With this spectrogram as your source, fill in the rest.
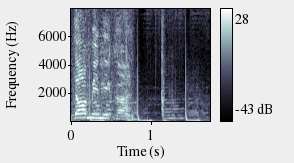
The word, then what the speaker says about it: Dominica: so okay boom we call it dominica yes the nature i love the caribbean it's rum punch time we call it dominican it is spelled d-o-m-i-n-i-c-a it is not dominican republic it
